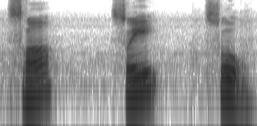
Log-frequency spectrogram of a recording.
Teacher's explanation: خوب پر ادا ہو استعلاء اور اطباق کی وجہ سے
